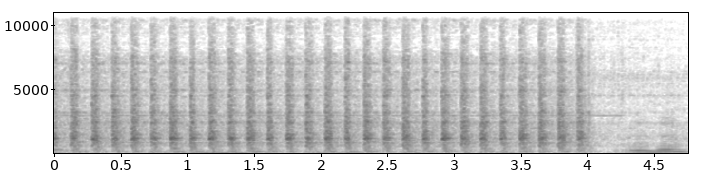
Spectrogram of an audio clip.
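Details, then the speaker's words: Nissan (MCP) engine with rough running single-cylinder misfire complaint, cranking: even beat about three and a half per second for four seconds with no lazy strokes; compression sounds even, no definite mechanical unevenness. "so i didn't hear any definitive unevenness in that cranking so i'm gonna go away from checking the mechanical on this one"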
